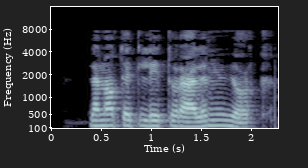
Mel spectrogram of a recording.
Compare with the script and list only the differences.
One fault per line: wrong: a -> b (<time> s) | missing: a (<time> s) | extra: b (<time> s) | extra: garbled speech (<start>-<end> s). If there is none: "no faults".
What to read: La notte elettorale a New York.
no faults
